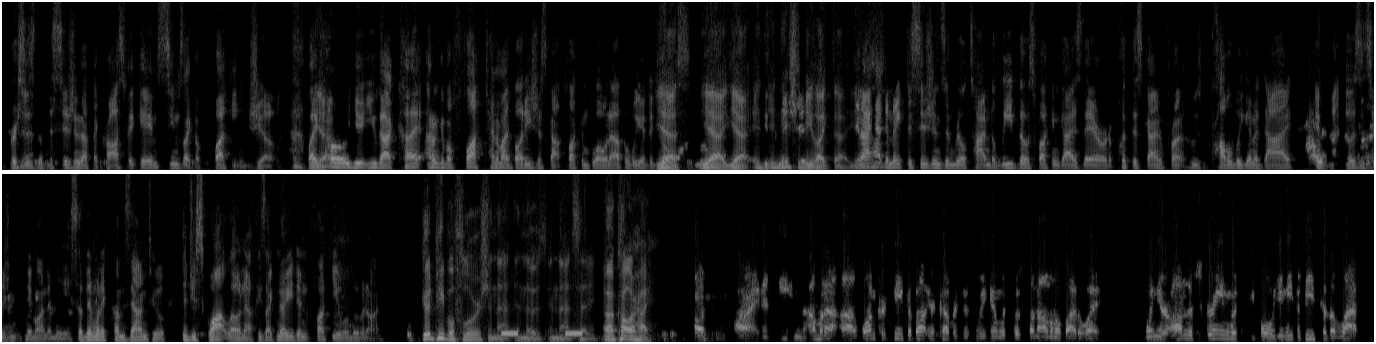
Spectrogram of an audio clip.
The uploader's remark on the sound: Live Call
